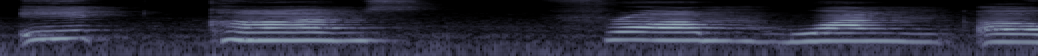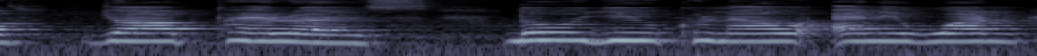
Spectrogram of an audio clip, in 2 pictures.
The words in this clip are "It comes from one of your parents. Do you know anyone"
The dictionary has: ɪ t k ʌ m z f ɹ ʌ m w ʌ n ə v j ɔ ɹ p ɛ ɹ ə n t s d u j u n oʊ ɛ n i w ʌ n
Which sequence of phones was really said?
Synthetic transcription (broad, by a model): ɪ t k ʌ m s f ɹ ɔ m w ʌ n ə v j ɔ p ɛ ɹ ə n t s d u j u n oʊ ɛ n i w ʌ n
